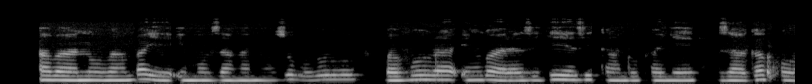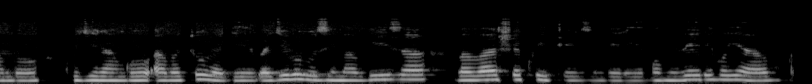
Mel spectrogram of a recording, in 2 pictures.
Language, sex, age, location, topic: Kinyarwanda, female, 18-24, Nyagatare, health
